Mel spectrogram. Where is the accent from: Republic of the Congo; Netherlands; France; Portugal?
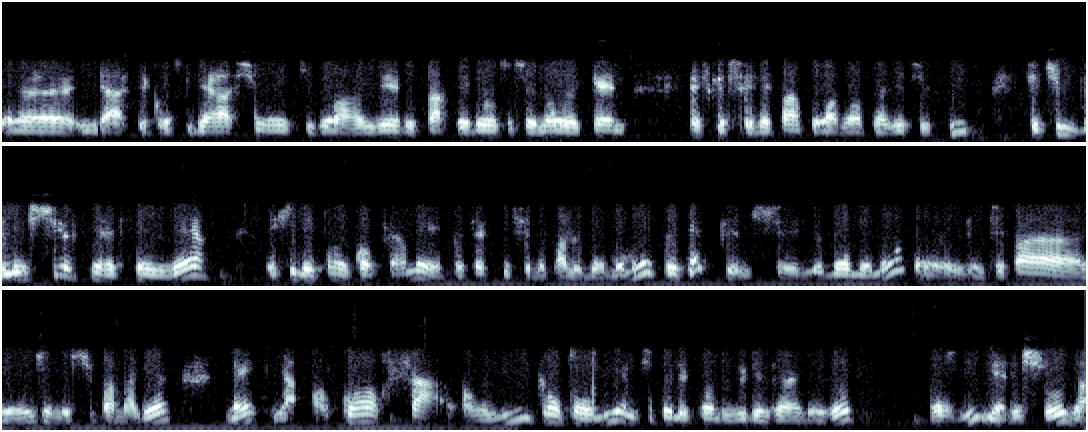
Republic of the Congo; ce qui fait que je suis congolais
